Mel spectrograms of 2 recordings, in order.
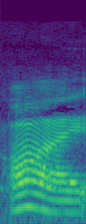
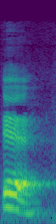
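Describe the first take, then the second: First: The vowel is said as a long I. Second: The vowel is said as a short i. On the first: "makes the I say I" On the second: "instead of I"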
